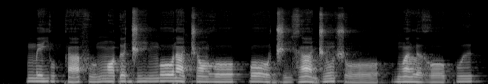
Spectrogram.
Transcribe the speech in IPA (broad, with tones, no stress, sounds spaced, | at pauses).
m e˦ j u˧ k ã˨˦ f u˨˦ ŋ ɔ̃˧ ɗ ə˧ d͡ʒ iː˧ ŋ oː˦ ɾ ã˧ t͡ʃ ɔ̃˧ ɣ oː˧ k͡p oː˦˨ d͡ʒ i˨ ɣ ã˦˨ d͡ʒ ũ˦ ʃ oː˨ | ɡʷ ã˧ l ə˨ ɣ oː˨ kʷ ɨ˦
